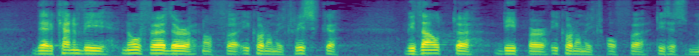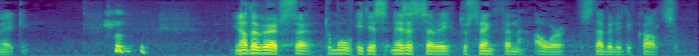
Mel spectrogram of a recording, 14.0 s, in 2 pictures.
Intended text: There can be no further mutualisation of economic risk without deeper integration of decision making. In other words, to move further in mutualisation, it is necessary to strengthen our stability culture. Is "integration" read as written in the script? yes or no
no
